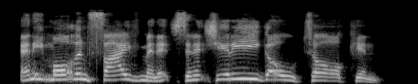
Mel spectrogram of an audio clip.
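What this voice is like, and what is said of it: Put-on Yorkshire accent. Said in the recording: “Let me see if I can do the Yorkshire accent”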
